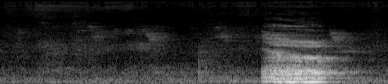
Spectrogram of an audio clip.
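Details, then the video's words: Sleeping pig at Paradise Wildlife Park: one loud, low, rattling snore rises about two-thirds of the way through and fades after under a second, following quiet background hiss. "Snoring Pig"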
